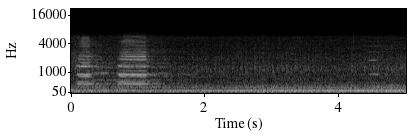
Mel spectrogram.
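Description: Two short blasts of a WDG4D diesel locomotive's horn about half a second apart, the second a little longer and louder, over a steady low drone.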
